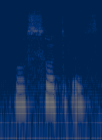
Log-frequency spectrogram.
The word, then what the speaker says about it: vosotros: Yeah, I don't know if I say the correct way. Vosotros. – Exactly. – You know better than me. – But you can trust me. It's vosotros.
